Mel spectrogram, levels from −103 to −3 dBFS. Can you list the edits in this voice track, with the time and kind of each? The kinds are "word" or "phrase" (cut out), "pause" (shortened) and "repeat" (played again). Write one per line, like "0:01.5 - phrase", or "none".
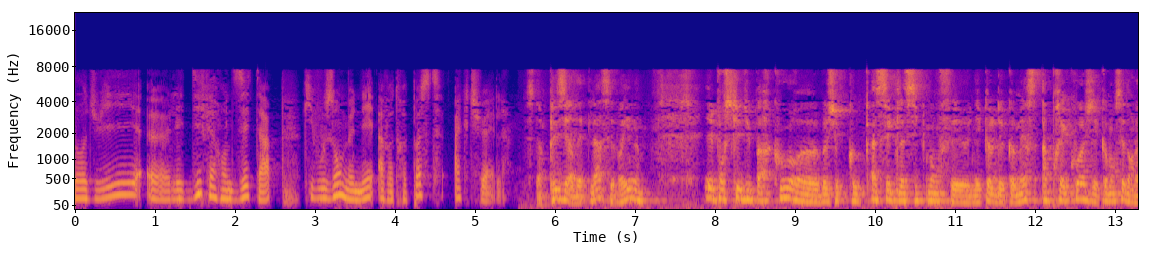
0:02.8 - pause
